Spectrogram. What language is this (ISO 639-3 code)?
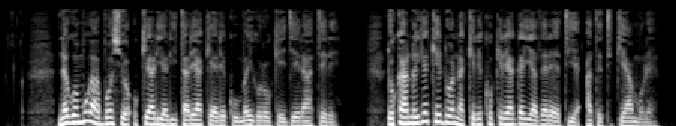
kik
